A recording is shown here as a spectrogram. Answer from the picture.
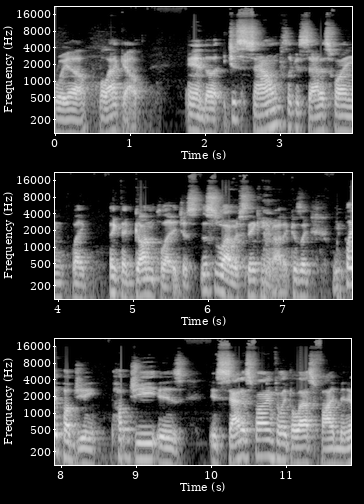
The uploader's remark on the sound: If you couldn't tell, we forgot to plug in our good mics! While the sound quality may not be the best.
